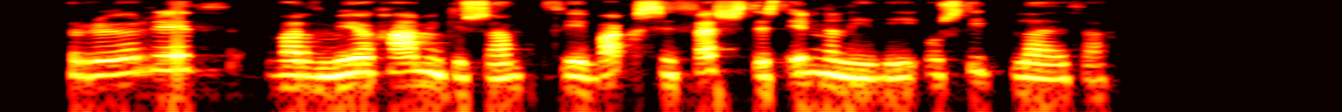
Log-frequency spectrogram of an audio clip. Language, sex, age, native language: Icelandic, female, 30-39, Icelandic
